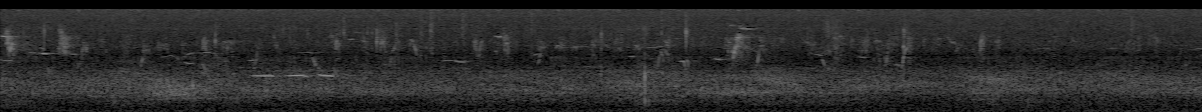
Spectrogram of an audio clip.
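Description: Faint chirps and short calls of birds, including three brief even-pitched notes about two and a half seconds in, over steady faint outdoor background noise. A single soft click comes about six and a half seconds in.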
